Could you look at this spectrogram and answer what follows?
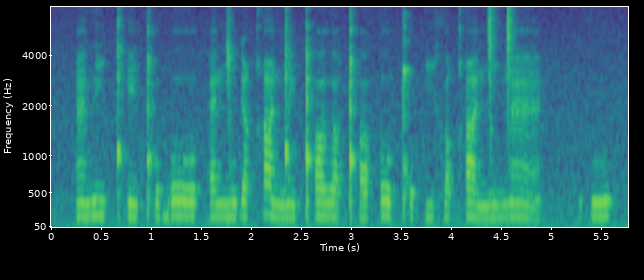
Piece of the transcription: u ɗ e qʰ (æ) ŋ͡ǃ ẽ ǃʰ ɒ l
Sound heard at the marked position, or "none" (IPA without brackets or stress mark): æ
